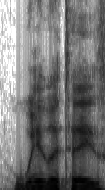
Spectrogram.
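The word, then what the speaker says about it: velites: line was called the velates some pronounce it waylette's because i think the i think the v is supposed to be pronounced with that w sound but i think most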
